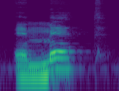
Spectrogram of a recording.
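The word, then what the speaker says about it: אמת: What does the name Emeth mean? Well, Emet, not with a soft T, but with a tough T, right? A hard T, a T, not a th. Emet means truth.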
